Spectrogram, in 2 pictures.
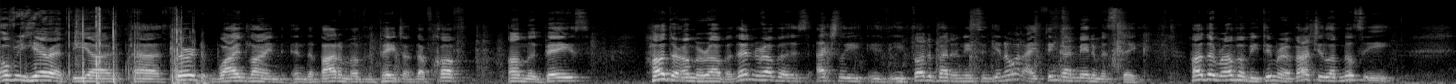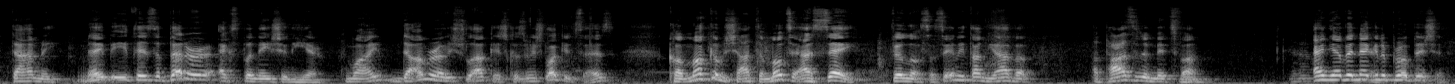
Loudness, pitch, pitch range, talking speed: -21 LUFS, 150 Hz, 125-185 Hz, 160 wpm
